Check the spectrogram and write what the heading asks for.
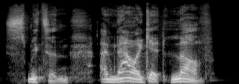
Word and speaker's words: SMIT I18N: So I have called my project SMIT I18N, which is a bit of a mouthful, but it's intended to be pronounced Smitten because it's for the Love game engine.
